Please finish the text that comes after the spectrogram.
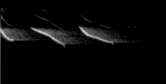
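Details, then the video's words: Rufous-collared sparrow recorded live for teaching young birds to sing, giving three clear, high whistles, each sliding downward and lasting about a third of a second, with no other sounds. "Canto do Tico tico"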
